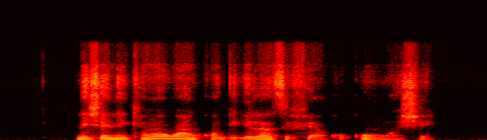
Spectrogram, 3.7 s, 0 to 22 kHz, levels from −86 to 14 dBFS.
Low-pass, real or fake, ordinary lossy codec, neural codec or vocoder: 14.4 kHz; fake; Opus, 32 kbps; vocoder, 44.1 kHz, 128 mel bands, Pupu-Vocoder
